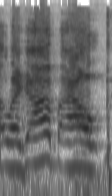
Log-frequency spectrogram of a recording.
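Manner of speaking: very high, squeaky bail-out; mock-frightened high voice; comic panic. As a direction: pitch it way up, playfully done with this. Player jokes about fleeing the room.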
